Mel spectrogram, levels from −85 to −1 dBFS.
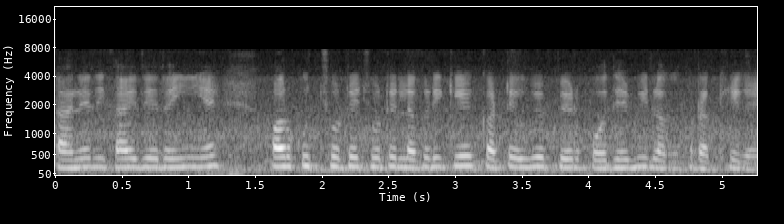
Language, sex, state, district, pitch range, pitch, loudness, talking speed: Hindi, male, Uttar Pradesh, Jalaun, 195-220 Hz, 205 Hz, -20 LUFS, 205 wpm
